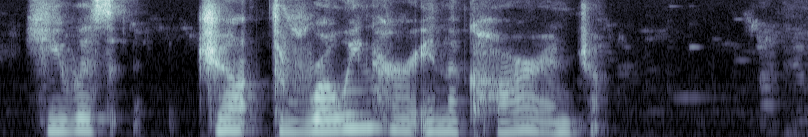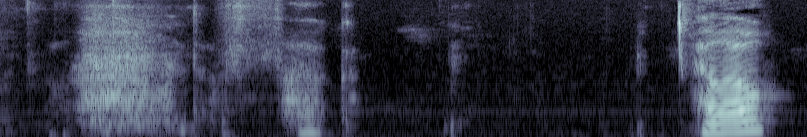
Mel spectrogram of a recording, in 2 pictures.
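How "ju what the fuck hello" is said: whispered, furious, livid and trembling, shaking. A caller finally gets through to the police after nobody answered: livid and shaking. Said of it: "I'm like literally livid and shaking".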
